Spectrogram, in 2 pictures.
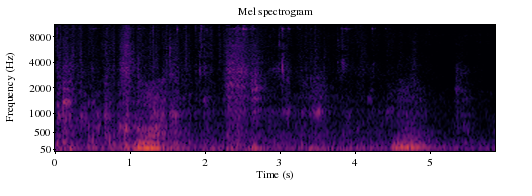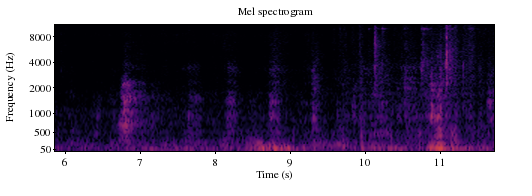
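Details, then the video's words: Leonberger play fighting with a Labrador, the pair wrestling nonstop: low huffing growls and panting come in loud bursts about every two seconds, with quieter breathing and scuffling between. "A LEONBERGER & LABRADOR PLAY FIGHTING"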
